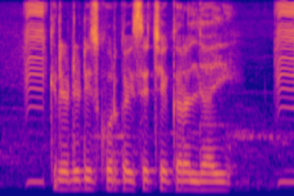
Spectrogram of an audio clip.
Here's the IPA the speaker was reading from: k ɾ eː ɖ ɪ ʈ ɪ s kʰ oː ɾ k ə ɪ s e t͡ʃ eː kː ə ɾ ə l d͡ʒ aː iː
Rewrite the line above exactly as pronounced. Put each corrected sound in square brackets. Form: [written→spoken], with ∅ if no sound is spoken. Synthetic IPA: k ɾ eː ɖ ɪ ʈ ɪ s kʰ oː ɾ k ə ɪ s e t͡ʃ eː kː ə ɾ ə l d͡ʒ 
